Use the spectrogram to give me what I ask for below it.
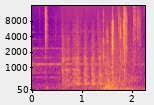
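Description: A car engine starting: a short burst of rapid starter cranking that catches and settles into a steady running rumble.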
